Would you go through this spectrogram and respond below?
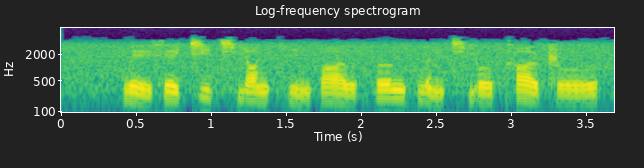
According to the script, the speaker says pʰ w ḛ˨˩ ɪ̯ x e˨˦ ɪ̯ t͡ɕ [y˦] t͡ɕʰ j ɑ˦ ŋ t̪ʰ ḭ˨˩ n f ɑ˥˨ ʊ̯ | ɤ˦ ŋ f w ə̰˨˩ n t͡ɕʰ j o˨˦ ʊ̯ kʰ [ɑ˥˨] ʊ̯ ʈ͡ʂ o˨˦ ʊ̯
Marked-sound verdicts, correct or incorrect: incorrect, correct

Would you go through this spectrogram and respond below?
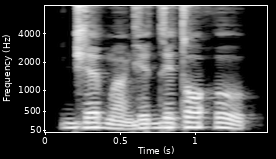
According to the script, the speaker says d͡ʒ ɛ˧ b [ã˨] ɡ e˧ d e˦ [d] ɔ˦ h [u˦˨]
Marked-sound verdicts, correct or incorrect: correct, incorrect, incorrect

